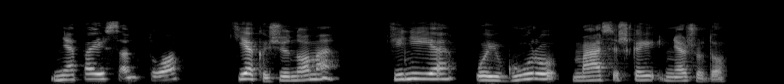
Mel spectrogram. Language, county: Lithuanian, Šiauliai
